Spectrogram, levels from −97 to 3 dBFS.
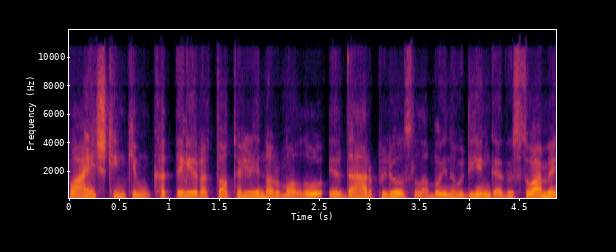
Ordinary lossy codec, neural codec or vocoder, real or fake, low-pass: Opus, 32 kbps; codec, 16 kHz in and 24 kHz out, 0.8 kbps, FocalCodec, streaming, 65536 codes; fake; 10.8 kHz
